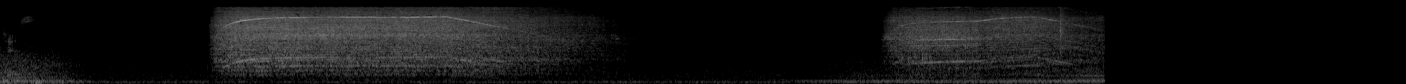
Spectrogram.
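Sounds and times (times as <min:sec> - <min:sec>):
electric chainsaw motor whining: 0:02.1 - 0:06.4, 0:08.8 - 0:11.1.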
